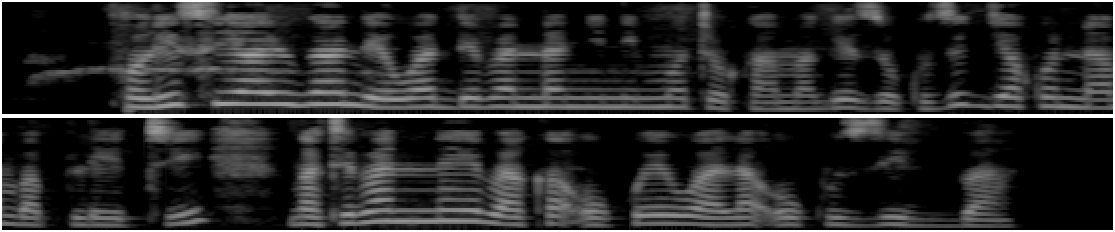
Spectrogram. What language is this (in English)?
Ganda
